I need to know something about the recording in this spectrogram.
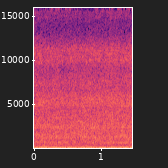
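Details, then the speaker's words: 1982 air-cooled VW Vanagon Westfalia, restored engine being run in while driving around the property: a loud but even low rumble with no knocks or misses; noisy, which insulation in the rear may improve, otherwise a normal-running engine. "so far it sounds all right noisy beast but I think that'll get better if I put an insulation into the back there"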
